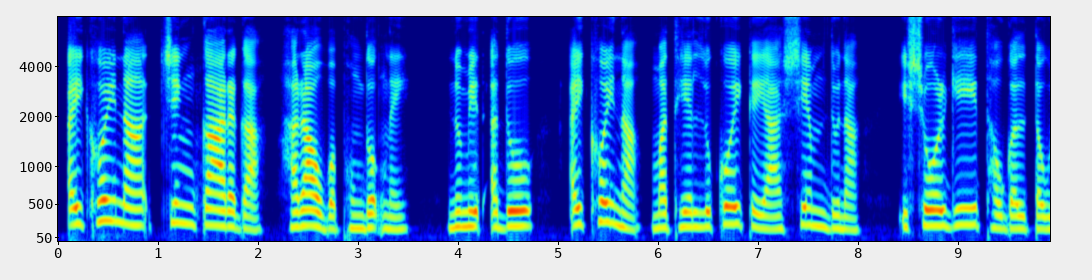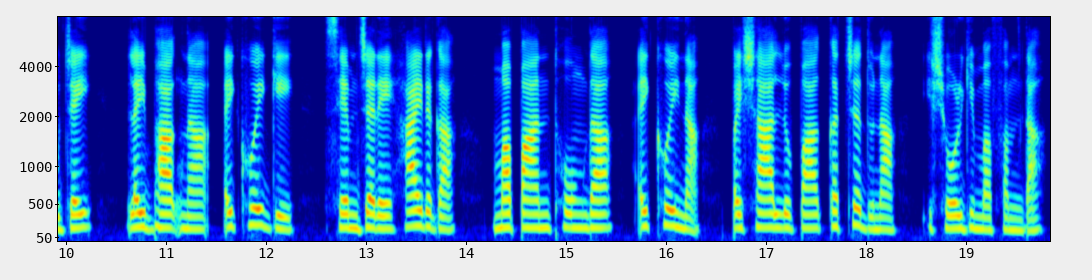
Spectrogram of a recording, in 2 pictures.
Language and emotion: Manipuri, neutral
